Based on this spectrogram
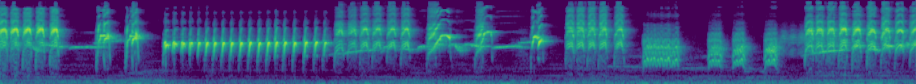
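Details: Bulbul sounds used as a lure for trapping and attracting birds: a varied, loud run of chirps, rapid repeated metallic notes, whistled slurs and trills, densely packed over nine seconds.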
